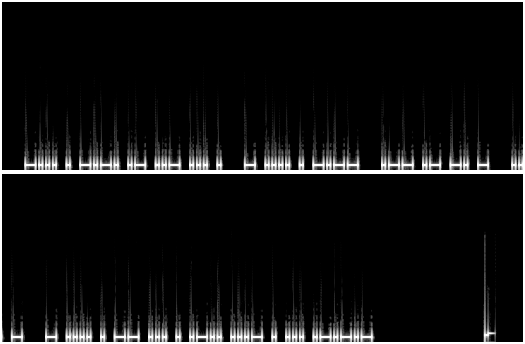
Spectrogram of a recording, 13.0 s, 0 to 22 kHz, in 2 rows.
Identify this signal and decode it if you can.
Morse code, heard as a keyed tone, about 28 wpm, 700 Hz. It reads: BECAUSE THEY WANT IT THEMSELVES.
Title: Sentences from Top 800 Words 28wpm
